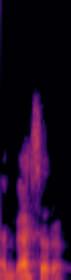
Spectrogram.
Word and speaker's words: ambassador: 자 그래서 여기가 강세가 있기 때문에더라고 있는 겁니다 Ambassador 넘어가겠습니다 자 마지막 페이지입니다 우리 실전 연습을 한번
